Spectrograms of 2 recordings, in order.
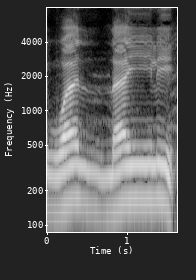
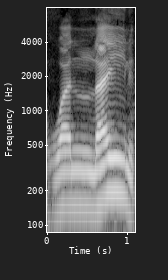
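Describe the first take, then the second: First: The word laili is said soft and smooth. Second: The word laili is said hard and choppy. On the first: The speaker calls it right. "lunakkan bunyi wal laili" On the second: The speaker calls it wrong. "Jangan wal lai wal laili"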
